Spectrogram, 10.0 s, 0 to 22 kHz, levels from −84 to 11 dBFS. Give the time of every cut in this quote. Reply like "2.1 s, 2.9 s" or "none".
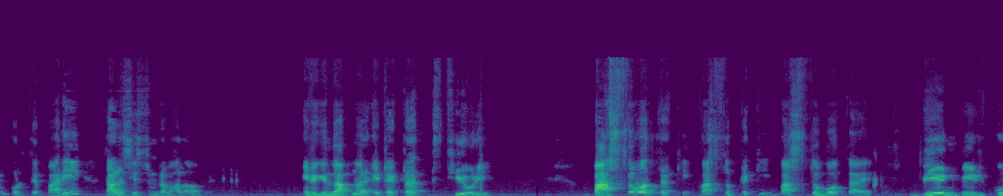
none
